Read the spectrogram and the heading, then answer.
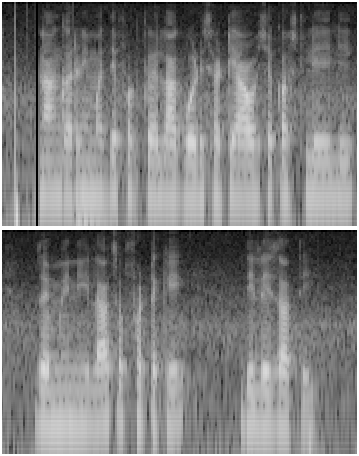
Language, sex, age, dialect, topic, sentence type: Marathi, male, 25-30, Standard Marathi, agriculture, statement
